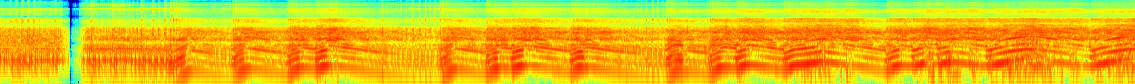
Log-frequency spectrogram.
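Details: Chainsaw that stalled when hot, after carburetor cleaning and reassembly: starts, then revs up and down crisply about four times a second, climbing clean with no stumble; it runs properly.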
